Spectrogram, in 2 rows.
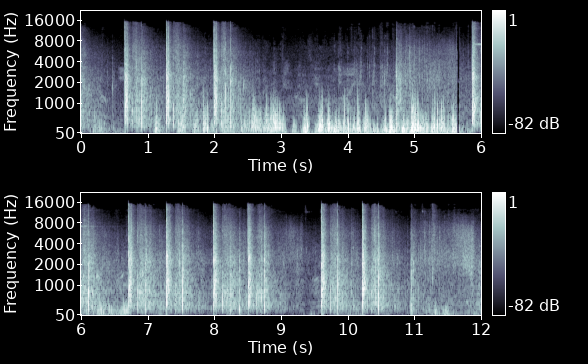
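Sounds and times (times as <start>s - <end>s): pistol shots: 0.0s - 2.5s, 5.8s - 11.1s.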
